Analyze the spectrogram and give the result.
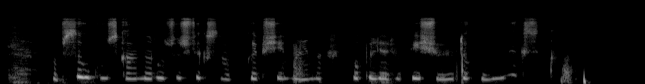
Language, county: Lithuanian, Marijampolė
